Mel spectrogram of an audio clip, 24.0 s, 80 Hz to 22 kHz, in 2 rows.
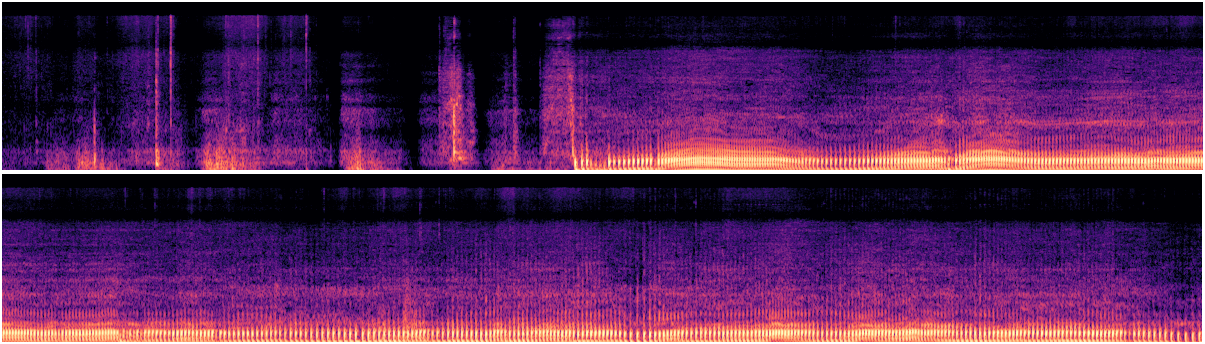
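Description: Honda Tornado 250 single-cylinder four-stroke dirt bike: a few seconds of knocks and scrapes with the engine off, then the engine starts about six seconds in, revs up twice and runs steadily as the bike is ridden on.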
